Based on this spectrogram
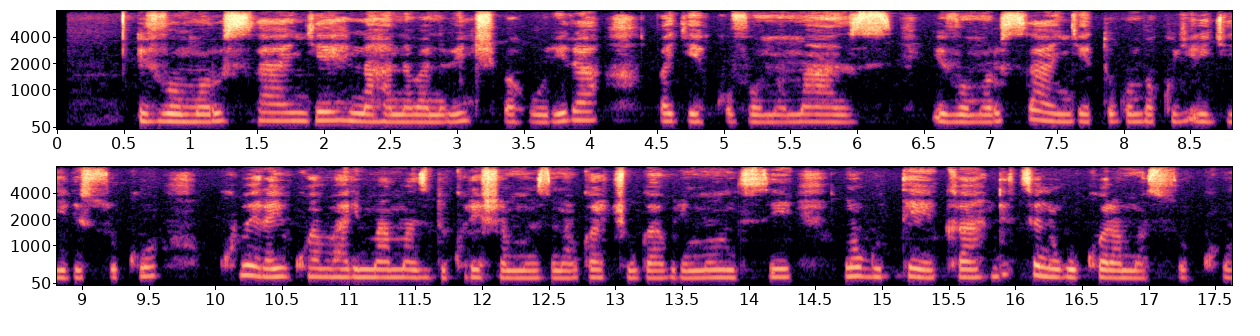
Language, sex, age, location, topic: Kinyarwanda, female, 18-24, Kigali, health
